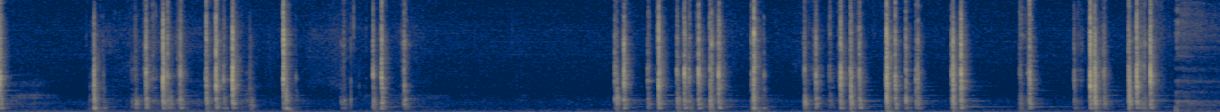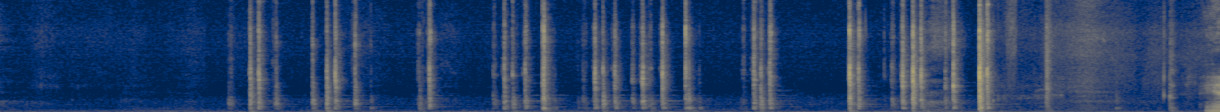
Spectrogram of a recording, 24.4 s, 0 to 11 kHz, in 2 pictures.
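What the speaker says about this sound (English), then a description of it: "I want to test the keyboard again really quickly just to make sure everything's in order." Typing on the keyboard of a reassembled TRS-80 Color Computer 2 after repair, with bursts of sharp, close key clicks in quick irregular runs separated by short pauses, no voices.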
